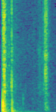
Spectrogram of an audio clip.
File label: cement step; Original TK Sounds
